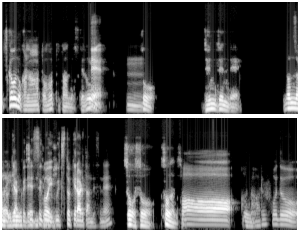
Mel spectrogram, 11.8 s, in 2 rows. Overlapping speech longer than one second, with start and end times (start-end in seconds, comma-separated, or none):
5.8-7.0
